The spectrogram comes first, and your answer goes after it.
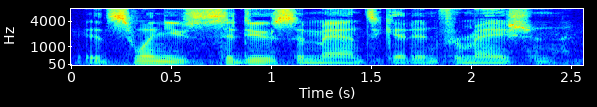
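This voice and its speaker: An actor voicing a cool, confident, scheming private detective in a video game dub, casual and matter-of-fact. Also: male voice, very deep voice, a little fast, fairly bright tone, a little hiss or hum. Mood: businesslike. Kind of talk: English game dub acting. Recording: music playing behind the voice.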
